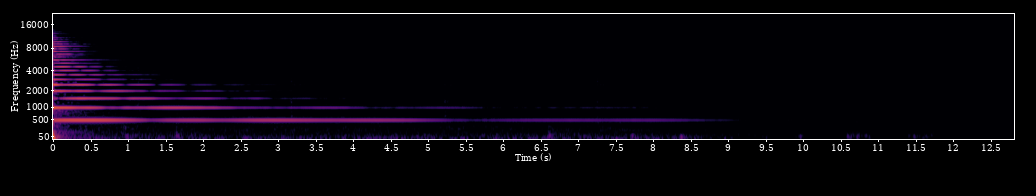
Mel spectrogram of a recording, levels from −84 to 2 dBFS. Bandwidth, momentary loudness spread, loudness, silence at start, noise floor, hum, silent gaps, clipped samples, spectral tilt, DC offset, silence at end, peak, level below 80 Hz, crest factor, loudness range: 14 kHz; 22 LU; -39 LUFS; 0 s; under -90 dBFS; none; none; under 0.1%; 1.5 dB/octave; under 0.1%; 4.45 s; -16 dBFS; -70 dBFS; 28 dB; 27 LU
